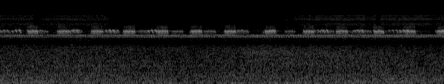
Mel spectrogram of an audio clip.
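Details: Crickets on a farm at night under a full moon, piercing high chirps arriving in quick pulses, about two to three each second, layered over a steady insect whine.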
